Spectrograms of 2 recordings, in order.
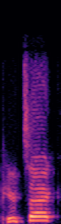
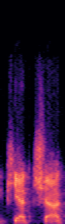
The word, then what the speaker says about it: Pietrzak: Is it Pietrzak? You were closer than most. It's actually Pietrzak, which is ridiculous based on the way it's spelled.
